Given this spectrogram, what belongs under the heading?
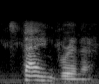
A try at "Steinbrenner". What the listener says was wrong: I know the E is first, but the I is pronounced.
